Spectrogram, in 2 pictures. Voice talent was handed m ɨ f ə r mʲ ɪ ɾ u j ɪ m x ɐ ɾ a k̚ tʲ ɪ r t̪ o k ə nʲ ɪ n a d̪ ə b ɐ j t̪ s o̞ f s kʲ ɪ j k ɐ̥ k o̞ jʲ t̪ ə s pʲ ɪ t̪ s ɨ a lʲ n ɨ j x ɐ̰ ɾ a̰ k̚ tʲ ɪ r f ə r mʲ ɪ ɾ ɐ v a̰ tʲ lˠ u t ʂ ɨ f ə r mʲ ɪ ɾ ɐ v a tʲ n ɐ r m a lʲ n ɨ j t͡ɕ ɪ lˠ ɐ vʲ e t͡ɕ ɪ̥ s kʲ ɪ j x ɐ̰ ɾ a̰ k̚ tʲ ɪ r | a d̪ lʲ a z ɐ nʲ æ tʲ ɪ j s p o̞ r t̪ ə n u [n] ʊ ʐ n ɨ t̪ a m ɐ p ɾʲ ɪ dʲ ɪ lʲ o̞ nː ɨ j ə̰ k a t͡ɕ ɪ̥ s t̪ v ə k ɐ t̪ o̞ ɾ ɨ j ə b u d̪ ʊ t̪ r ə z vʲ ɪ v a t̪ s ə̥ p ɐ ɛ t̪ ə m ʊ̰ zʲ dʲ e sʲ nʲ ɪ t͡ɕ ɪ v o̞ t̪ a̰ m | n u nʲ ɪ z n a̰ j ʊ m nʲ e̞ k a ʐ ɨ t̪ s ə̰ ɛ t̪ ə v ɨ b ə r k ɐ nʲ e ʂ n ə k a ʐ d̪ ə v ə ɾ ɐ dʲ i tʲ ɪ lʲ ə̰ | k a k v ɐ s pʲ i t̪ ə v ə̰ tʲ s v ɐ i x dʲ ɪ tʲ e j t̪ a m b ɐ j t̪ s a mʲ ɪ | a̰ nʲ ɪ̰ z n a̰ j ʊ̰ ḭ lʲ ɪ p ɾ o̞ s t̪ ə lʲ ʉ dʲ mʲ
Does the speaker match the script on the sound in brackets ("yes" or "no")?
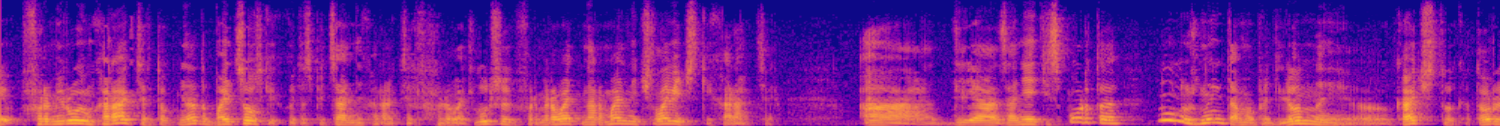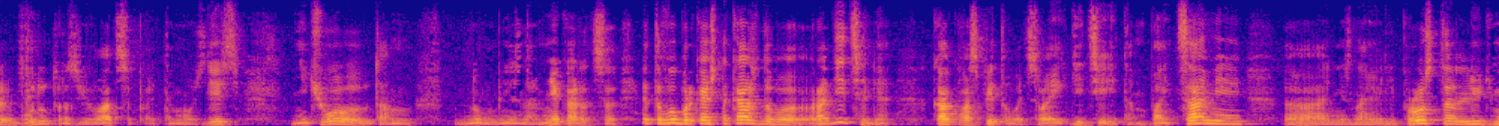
yes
